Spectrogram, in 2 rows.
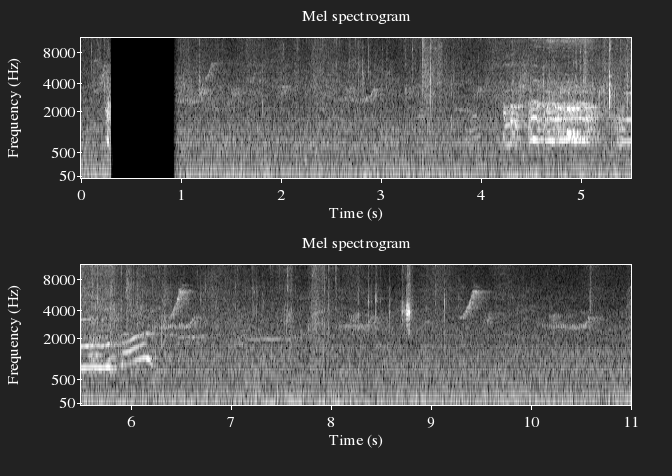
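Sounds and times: small birds chirping: 1.0 - 4.2, 5.9 - 11.0
rooster crowing: 4.2 - 6.0.

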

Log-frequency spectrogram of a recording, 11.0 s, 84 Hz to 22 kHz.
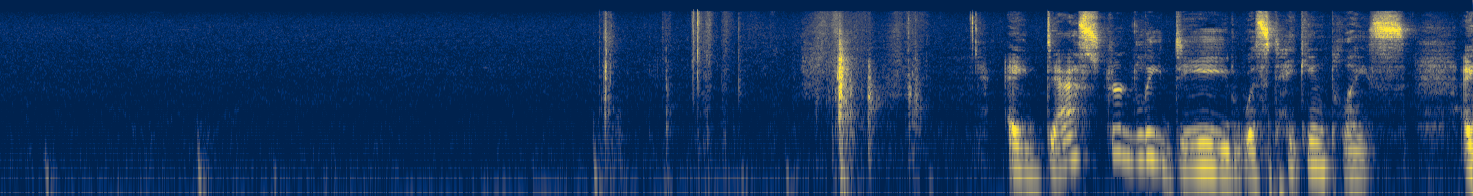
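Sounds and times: faint low room hum: 0.0 - 11.0
book rustling and tapping: 4.4 - 7.0.

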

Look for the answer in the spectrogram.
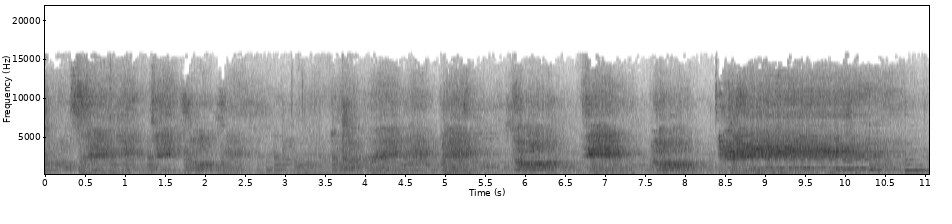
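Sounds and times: children's choir singing: 0.0 - 11.0.

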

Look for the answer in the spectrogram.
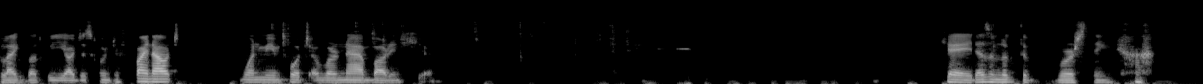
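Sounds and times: keyboard and mouse clicks: 2.6 - 3.9, 4.7 - 6.6.

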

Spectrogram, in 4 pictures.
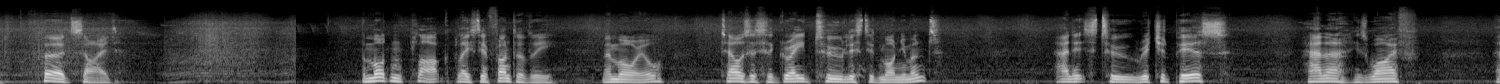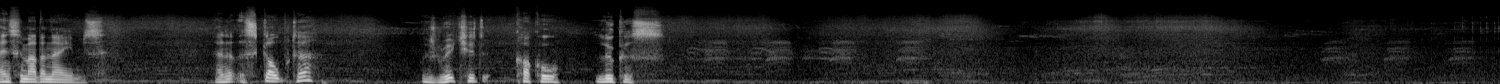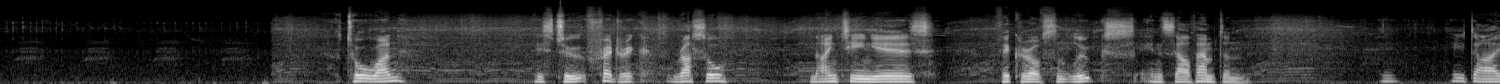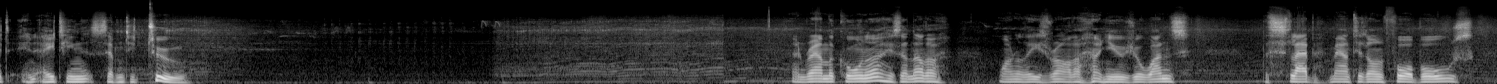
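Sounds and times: steady outdoor hiss: 0.0 - 59.9
strimmer engine revving: 0.0 - 59.9.

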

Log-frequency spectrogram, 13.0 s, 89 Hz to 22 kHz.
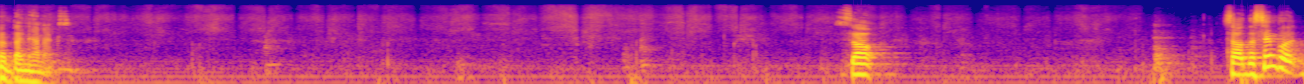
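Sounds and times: steady low hum: 0.0 - 12.4
faint rubbing and scratching: 0.6 - 11.7.

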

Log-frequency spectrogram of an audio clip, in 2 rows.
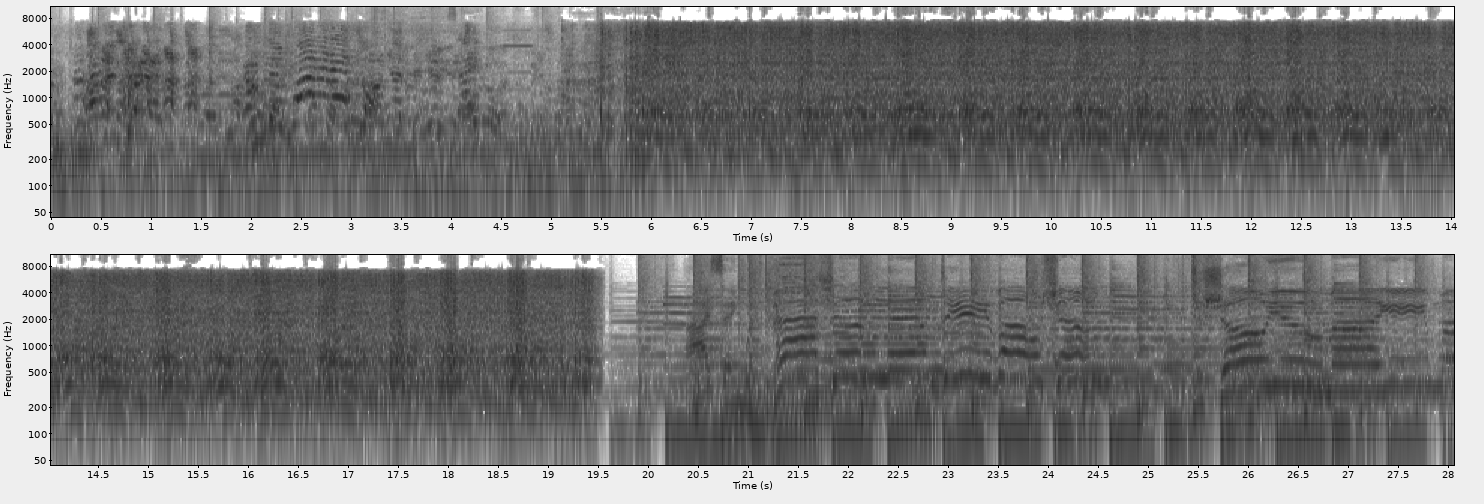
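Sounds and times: motorcycle engine revving: 5.3 - 19.6.

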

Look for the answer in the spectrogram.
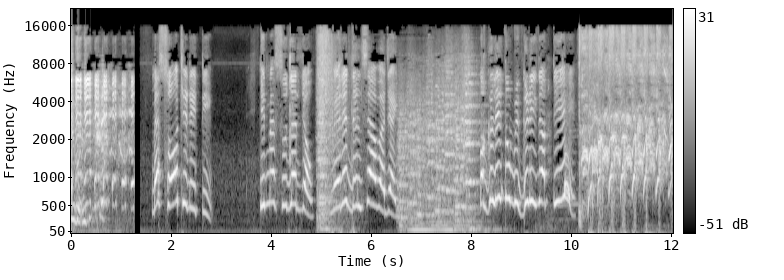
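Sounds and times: person laughing hard: 0.0 - 1.3, 10.2 - 12.0.

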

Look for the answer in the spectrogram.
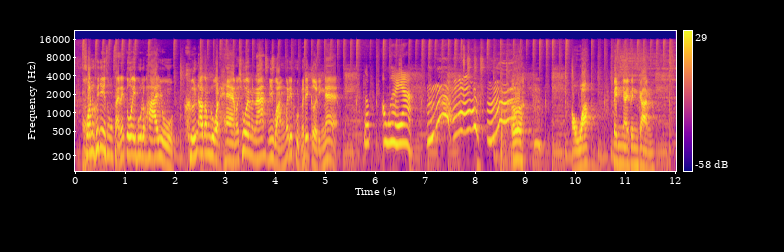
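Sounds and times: drama music: 0.0 - 12.0
person exclaiming: 7.0 - 9.4.

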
